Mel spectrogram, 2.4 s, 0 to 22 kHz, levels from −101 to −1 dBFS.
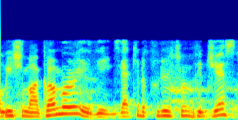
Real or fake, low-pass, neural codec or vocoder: fake; 5.4 kHz; codec, 16 kHz, 2 kbps, FreqCodec, larger model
